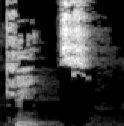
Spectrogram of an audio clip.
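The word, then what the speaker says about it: keets (קץ): The word for end used in this passage, when he says the end has come upon my people Israel, is keets, phonetically spelled K-E-E-T-Z.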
